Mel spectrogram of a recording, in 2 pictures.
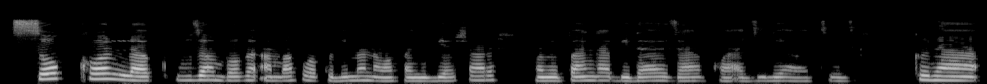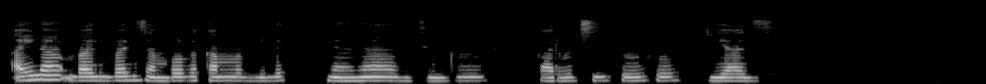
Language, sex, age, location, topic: Swahili, female, 25-35, Nakuru, finance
